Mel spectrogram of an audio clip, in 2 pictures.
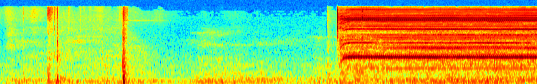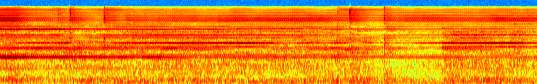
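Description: Small geared vending-machine dispenser motor switching on with a click about a third of the way in and running with a steady high-pitched whine as it turns the dispensing shaft. Two faint clicks come before it starts.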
